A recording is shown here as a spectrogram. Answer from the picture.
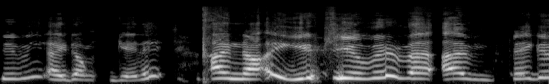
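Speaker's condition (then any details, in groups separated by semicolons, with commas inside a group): Cerebral palsy; speech affected, permanent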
